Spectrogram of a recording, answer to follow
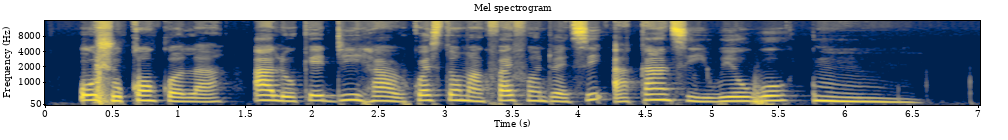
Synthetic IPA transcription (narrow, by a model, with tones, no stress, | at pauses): o˧ʃu˨kɔ̃˧kɔ̃˨la˨˦ | a˦lo˨ke˧di˦˨ɦa˧ɾkwɛ˦stɔ̃˦ma˨kfa˦i˦˨vhɔ̃˧ndɾɛ˨dti˨˦a˦˨kã˦˨n˦ti˧˨i˨we˨˦o˧wo˦˨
